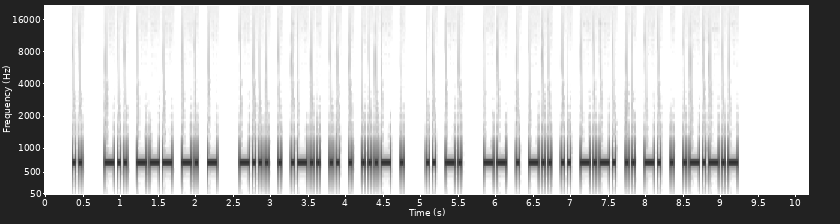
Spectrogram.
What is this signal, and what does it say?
Morse code, heard as a keyed tone, about 28 wpm, 700 Hz. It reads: I DONT BELIEVE IN MEDICINE.
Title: Sentences from Top 1000 Words - Review Part 6 - 28wpm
